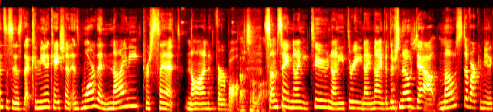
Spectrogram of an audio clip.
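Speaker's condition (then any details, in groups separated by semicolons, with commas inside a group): No condition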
